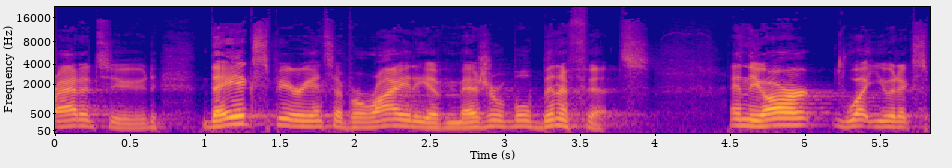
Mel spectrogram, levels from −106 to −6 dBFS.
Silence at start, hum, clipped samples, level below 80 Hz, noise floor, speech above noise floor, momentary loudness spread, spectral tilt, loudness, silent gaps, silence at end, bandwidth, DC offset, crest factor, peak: 0 s; none; under 0.1%; -74 dBFS; -66 dBFS; 37 dB; 17 LU; -6 dB/octave; -29 LUFS; none; 0 s; 15.5 kHz; under 0.1%; 18 dB; -12 dBFS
